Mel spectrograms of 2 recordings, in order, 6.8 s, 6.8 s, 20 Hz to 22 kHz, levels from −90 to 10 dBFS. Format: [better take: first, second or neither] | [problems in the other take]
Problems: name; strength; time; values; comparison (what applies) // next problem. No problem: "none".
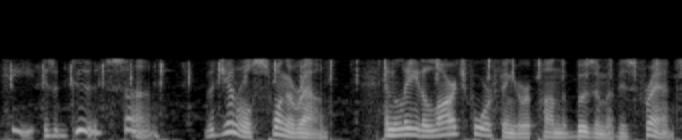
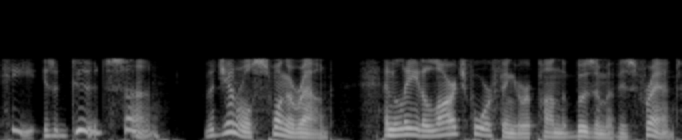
second | background sound (Clock); 17 dB below the speech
